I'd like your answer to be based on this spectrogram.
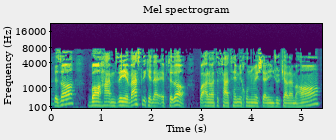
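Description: On a broadcast, a man teaches Quran reading, explaining patiently, asking his students questions, and drawing words out slowly. His mid-range voice is a bit bright, and the sound is lo-fi.

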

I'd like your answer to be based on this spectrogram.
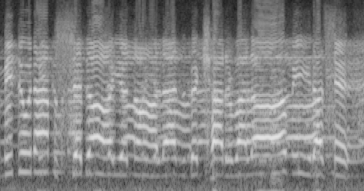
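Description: A man's voice: very high-pitched, flat delivery, over music. A man leading a religious gathering as a eulogist, delivering an impassioned mourning recitation in a half-chanted, emotional voice.

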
